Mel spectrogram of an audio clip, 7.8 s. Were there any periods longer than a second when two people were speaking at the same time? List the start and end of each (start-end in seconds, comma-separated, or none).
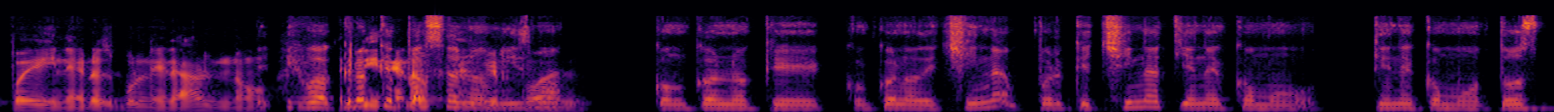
1.2-2.9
